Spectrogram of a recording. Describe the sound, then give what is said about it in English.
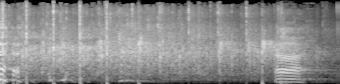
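A church audience applauds the fathers on Father's Day, a dense wash of many hands clapping with a few sharp individual claps standing out, while brief voices and a short vocal exclamation rise near the end. “Yeah, clap for those fathers.”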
